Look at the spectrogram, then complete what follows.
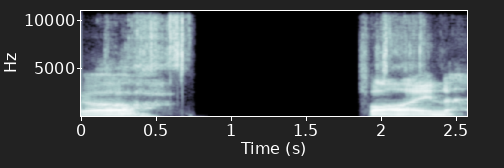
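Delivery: play-acted, reluctant, grudging groan. Describing how someone reacts when work is mentioned; imitating a reluctant groan. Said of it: "he kind of just like groans".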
